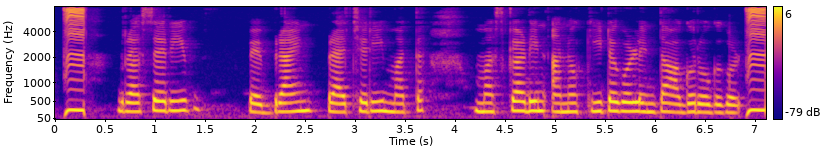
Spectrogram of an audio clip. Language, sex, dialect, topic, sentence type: Kannada, female, Northeastern, agriculture, statement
